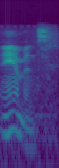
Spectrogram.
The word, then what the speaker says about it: almonds: said there that's awesome so so almonds with the l where you pronounce the l roy is that what you're saying no way let me grab my the text the guy that i personally know that grows them calls them ammons well and and so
